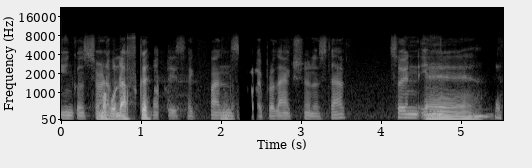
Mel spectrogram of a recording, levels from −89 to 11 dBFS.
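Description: From 0.68 to 1.34 s the speech dips hard, by as much as about 40 dB, and breaks into pieces. This is speech suppressed in double talk. Both sides were likely talking at once. The echo canceller could not tell its own talker from the loudspeaker echo, so it turned everything down.

From 1.32 to 1.68 s a faint delayed copy of the voice appears, far below the speech. This is an echo leak. One side likely played the call on a loudspeaker, and its canceller missed part of what the microphone caught. The copy trails by 207 ms.

A brief scrap of the same echo returns at 2.18 to 2.24 s, still well below the speech. It carries the same 207 ms delay.

From 2.22 to 2.48 s the speech is suppressed again. It drops sharply and chops, as both sides likely overlap once more.

From 4.75 to 5.5 s comes the longest suppression. The voice sinks by about 40 dB in places and cuts in and out. This too is likely double talk.

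Inside that stretch, from 5.1 to 5.4 s, the echo leak is loudest. It sits much closer to the speech level. The delayed copy is again 207 ms late.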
